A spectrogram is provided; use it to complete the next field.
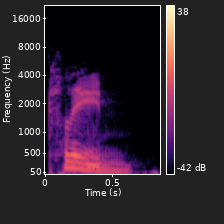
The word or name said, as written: claim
